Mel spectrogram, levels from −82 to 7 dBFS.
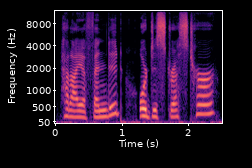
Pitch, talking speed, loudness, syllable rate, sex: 220 Hz, 145 wpm, -18 LUFS, 5.2 syllables/s, female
